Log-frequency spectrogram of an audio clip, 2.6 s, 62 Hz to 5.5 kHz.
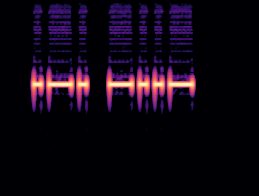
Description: Morse code, heard as a keyed tone, about 16 wpm, 800 Hz. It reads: RX
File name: cours-du-lundi files / Cours-1586-texte-abreviations-vitesse-15mpm-puis-20mpm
